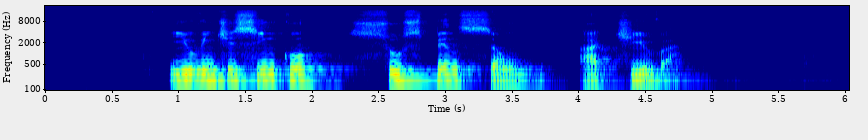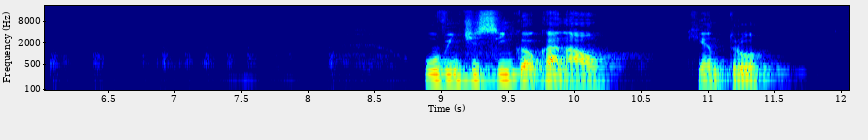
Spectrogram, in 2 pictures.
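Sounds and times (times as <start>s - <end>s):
marker squeaking on whiteboard: 5.4s - 8.4s.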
